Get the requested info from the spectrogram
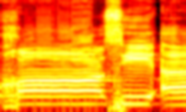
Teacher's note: دو زبر کی تنوین پر جب وقف کریں گے تو الف کے ساتھ ہوگا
